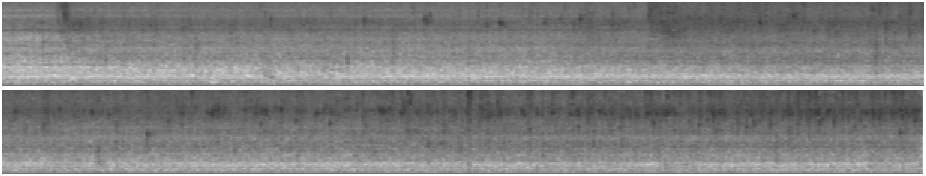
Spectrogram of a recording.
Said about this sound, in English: Now the key to see when a saucepan is heated enough is you take a piece of your meat and you touch it onto the oil. It sizzles like that. And it's almost there.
